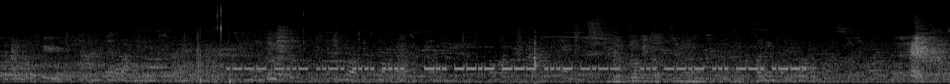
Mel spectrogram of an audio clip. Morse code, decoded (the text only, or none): JXFHH DQOVY SQSGP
